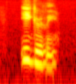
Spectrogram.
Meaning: In an eager manner
- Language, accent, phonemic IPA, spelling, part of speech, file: English, US, /ˈiɡɚli/, eagerly, adverb, En-us-eagerly.ogg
